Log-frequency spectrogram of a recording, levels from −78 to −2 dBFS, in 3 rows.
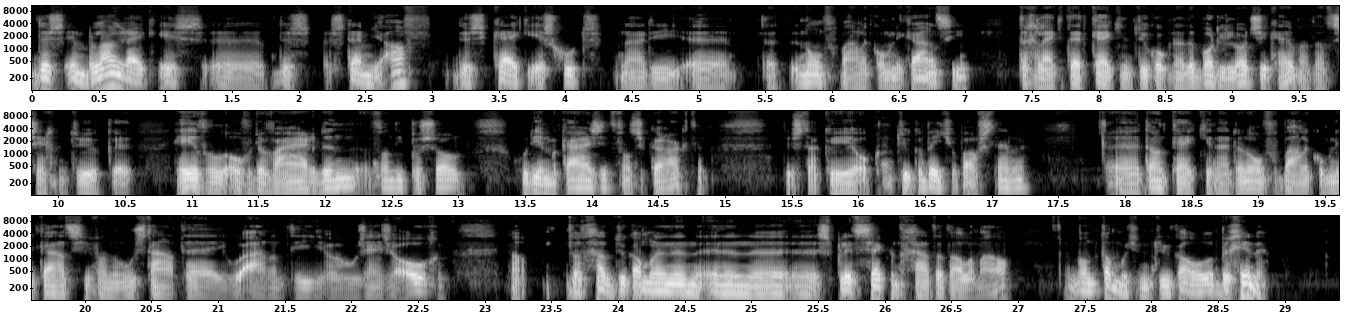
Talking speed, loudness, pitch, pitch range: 205 wpm, -20 LUFS, 75 Hz, 70-80 Hz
